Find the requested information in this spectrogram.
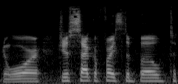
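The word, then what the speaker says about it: Noire: Yeah, Noir.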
